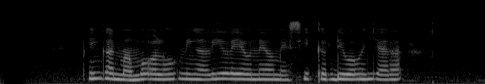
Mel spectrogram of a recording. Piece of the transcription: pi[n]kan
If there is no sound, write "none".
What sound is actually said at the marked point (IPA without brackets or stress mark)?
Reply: ŋ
